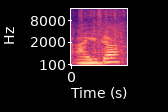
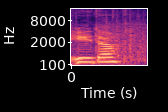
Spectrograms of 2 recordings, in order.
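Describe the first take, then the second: First: The first vowel sounds like 'eye'. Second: The first vowel sounds like 'ay'. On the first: "they say Ida" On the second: "I say Ada"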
